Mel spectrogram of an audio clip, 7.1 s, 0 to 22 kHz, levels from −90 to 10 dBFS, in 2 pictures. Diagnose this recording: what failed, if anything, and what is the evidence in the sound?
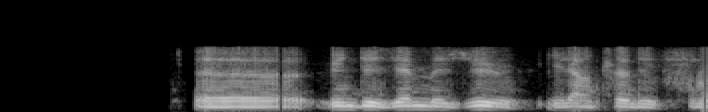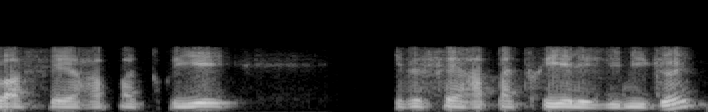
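Network stage: packet loss on an ADPCM call. Hard-edged silent gaps of about 20 ms sit at 1.40 s and 3.52 s, each about one packet. The ADPCM decoder's predictor and step size then fall out of step with the sender's, so speech briefly returns slightly distorted.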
